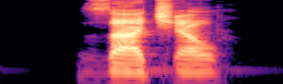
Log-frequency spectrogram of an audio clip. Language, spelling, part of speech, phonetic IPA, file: Russian, зачал, verb, [zɐˈt͡ɕaɫ], Ru-за́чал.ogg
- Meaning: masculine singular past indicative perfective of зача́ть (začátʹ)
